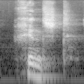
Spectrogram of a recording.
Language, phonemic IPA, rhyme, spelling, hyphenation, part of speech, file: Dutch, /ɣɪnst/, -ɪnst, ginst, ginst, noun, Nl-ginst.ogg
- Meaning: 1. furze, gorse (Ulex europaeus) 2. broom, several plants of the subfamily Faboideae, particularly those (formerly) belonging to the genus Genista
